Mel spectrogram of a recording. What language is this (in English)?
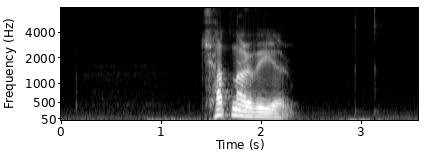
Faroese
